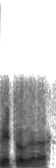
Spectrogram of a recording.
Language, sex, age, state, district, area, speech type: Hindi, male, 45-60, Uttar Pradesh, Hardoi, rural, conversation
